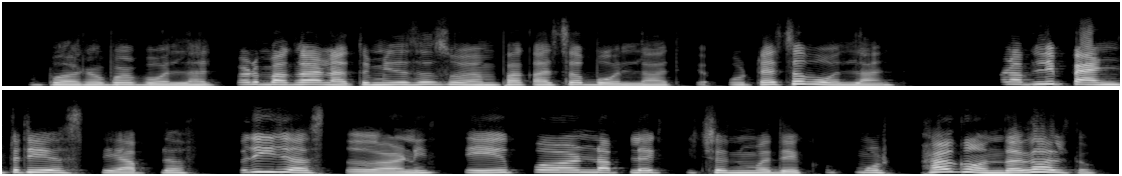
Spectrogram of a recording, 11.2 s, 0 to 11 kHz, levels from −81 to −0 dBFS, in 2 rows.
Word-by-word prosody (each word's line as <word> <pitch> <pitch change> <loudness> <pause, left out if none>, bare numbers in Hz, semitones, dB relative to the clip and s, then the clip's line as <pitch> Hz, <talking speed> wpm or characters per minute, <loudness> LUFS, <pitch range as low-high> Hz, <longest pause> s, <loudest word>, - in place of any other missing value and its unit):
बरोबर 225 +1 0
बोललात. 210 -1 0
पण 270 +1 -1
बघा 265 0 +3
ना, 230 -3 +2
तुम्ही 245 +1 +2
जसं 275 +2 0
स्वयंपाकाचं 235 -1 0
बोललात, 195 -4 0 0.3
ओट्याचं 265 +8 0
बोललात, 215 -7 0 0.6
पण 300 - -5
आपली 295 +2 +1
पॅन्ट्री 285 +1 +4
असते, 250 -2 -2
आपलं 220 +3 -2
फ्रीज 330 +8 0
असतं 215 -7 -1
आणि 200 +4 +1
ते 255 +2 -1
पण 295 -2 0
आपल्या 260 -1 +1
किचनमध्ये 235 -3 -1
खूप 260 - -24
मोठठा 275 +5 0
गोंधळ 255 -4 +4
घालतो, 285 -11 +2
250 Hz, 145 wpm, -23 LUFS, 225-275 Hz, 0.6 s, पॅन्ट्री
